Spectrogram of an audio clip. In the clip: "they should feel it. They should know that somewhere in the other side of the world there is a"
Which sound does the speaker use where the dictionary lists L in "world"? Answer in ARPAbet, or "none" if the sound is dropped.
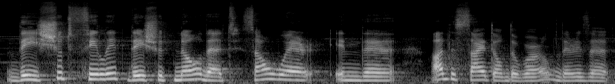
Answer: L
